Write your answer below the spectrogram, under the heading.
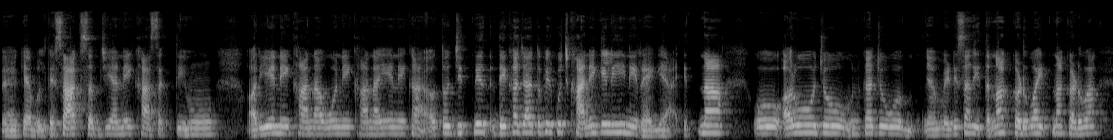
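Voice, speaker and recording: A woman at medium pitch with fairly even intonation. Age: 60s. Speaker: nurse giving a treatment testimonial. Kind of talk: testimony. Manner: halting, many filler sounds.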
